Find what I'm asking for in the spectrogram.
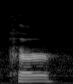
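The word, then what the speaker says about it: Kir: It kind of sounds like that, ker. The way kier is spelled, it's K-I-R.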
